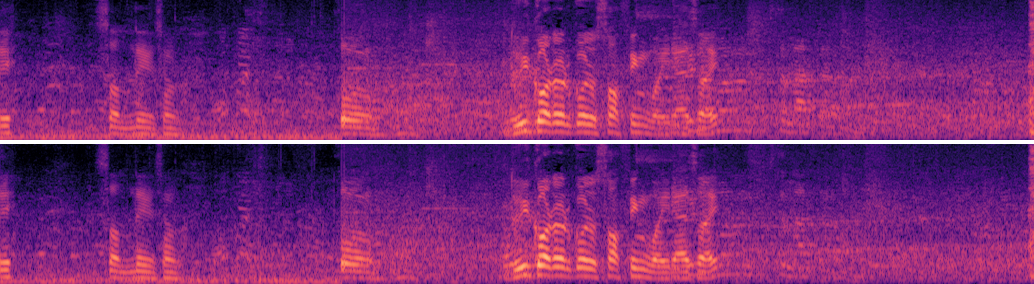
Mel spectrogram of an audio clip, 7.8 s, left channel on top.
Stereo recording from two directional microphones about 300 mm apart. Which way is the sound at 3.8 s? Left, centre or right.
Centre.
